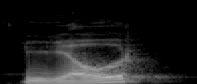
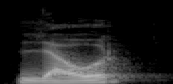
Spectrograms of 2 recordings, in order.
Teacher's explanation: Munster leans more to the o pronunciation, Connacht leans more to ow. Sometimes it's o in Ulster, but Ulster also has the extra option of a long o sound, so aw.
